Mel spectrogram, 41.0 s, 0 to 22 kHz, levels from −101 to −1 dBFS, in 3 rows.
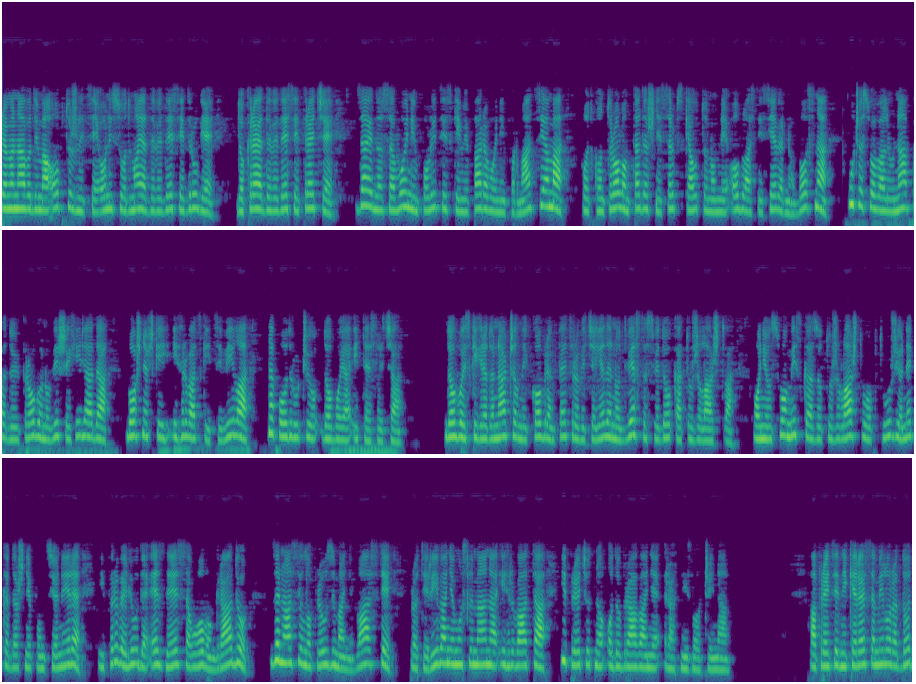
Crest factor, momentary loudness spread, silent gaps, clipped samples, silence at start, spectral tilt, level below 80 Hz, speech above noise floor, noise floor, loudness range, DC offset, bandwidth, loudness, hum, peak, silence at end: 18 dB; 8 LU; none; under 0.1%; 0 s; -9.5 dB/octave; -58 dBFS; over 60 dB; under -90 dBFS; 3 LU; under 0.1%; 5.6 kHz; -30 LUFS; none; -12 dBFS; 0 s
